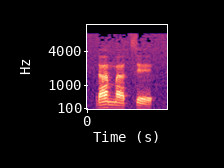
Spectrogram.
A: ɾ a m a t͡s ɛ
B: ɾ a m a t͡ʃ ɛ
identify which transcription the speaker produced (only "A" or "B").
A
